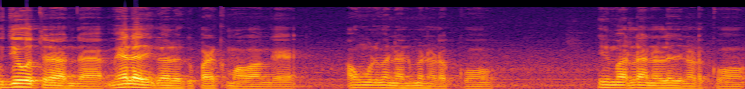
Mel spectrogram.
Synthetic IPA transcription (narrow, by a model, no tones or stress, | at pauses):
ʊðɪjoːɣɐt̪ːɪɾɐɐnd̪ɐmeːlɐðɪɣaːlɐɯkːɯpɐɻɐkːɐmaːʋaːŋɡɐ | ʔɐʋɐŋɡɐɭɯmẽːnɐnmɐnɐɽɐkːʊ̃ | ɪðɯmaːdɾɪlãːnɐlːɐðɯnɐɽɐkːʊ̃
